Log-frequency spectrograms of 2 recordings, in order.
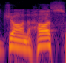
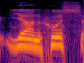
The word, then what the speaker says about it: Jan Hus: John Huss, or Jan Hus, as he is probably more accurately, his name is more accurately pronounced, the Swiss pre-Reformation reformer.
